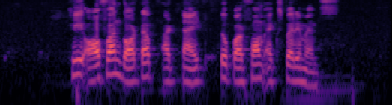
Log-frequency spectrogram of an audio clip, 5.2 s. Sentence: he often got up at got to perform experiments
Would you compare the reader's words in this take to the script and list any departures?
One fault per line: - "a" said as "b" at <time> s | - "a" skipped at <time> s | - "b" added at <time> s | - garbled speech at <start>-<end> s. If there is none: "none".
- "got" said as "night" at 2.4 s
